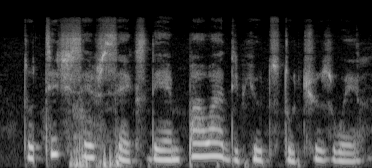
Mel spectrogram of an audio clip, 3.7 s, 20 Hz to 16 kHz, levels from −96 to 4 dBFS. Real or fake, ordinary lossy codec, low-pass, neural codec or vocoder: real; AAC, 96 kbps; 10.8 kHz; none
